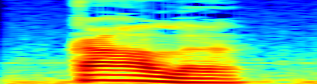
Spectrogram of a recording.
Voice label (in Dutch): "kale", Dutch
